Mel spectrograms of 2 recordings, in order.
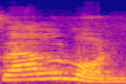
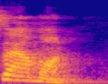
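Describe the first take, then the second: First: The L sound is pronounced in the word. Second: The L sound is silent in the word. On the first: The speaker calls it wrong. "salmon যেটা আমরা বলি" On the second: The speaker calls it right. "Correct pronunciation হচ্ছে salmon. Here silent L"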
